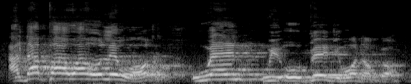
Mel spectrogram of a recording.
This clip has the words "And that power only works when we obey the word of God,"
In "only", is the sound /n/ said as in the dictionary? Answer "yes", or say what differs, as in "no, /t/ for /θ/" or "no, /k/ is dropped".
no, /n/ is dropped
